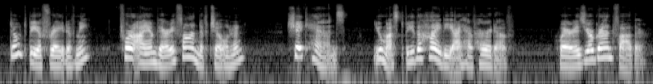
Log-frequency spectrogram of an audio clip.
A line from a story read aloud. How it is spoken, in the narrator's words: When he saw how startled she was, he said in a kind voice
